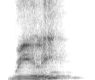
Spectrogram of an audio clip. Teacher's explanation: If you don't believe someone, you go, really? Up intonation.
